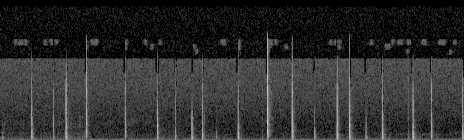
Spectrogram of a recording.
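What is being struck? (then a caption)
Rigid cardboard box. Long purple acrylic nails tap and scratch the lid of a medium-sized, hollow, pink floral Saviland rigid cardboard box. Seventeen quiet, dry, clicky taps land in an uneven rhythm, each stopping at once with no ring. A faint scratching sits between them, with the sound centred in the bright upper mids.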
